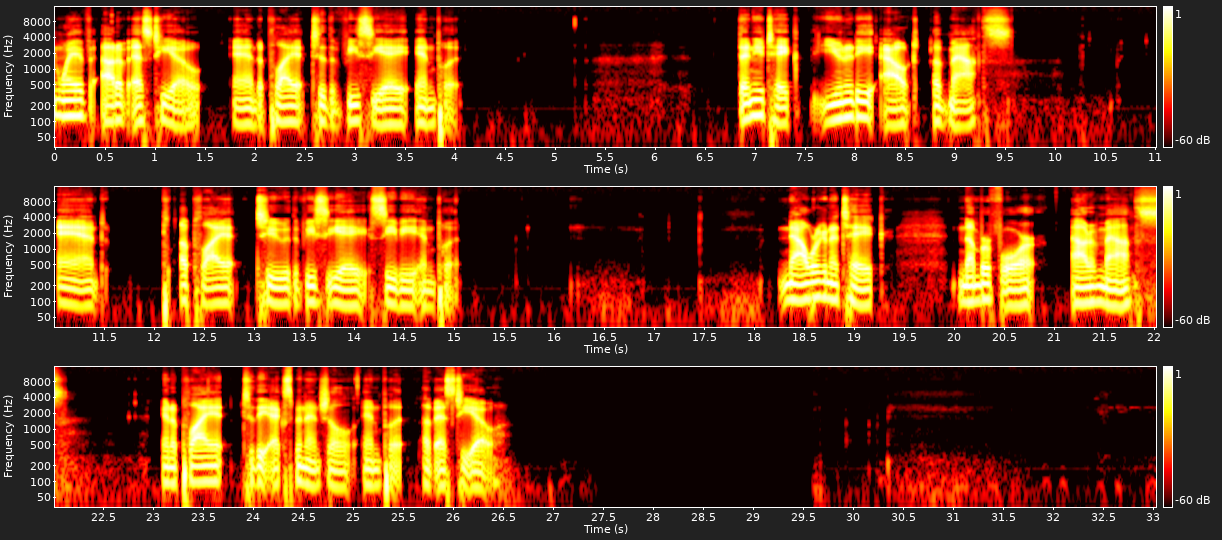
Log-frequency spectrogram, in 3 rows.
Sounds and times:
Speech: 0.0 - 4.1, 6.8 - 9.6, 11.0 - 15.1, 18.2 - 19.4, 20.0 - 22.2, 23.1 - 26.6.

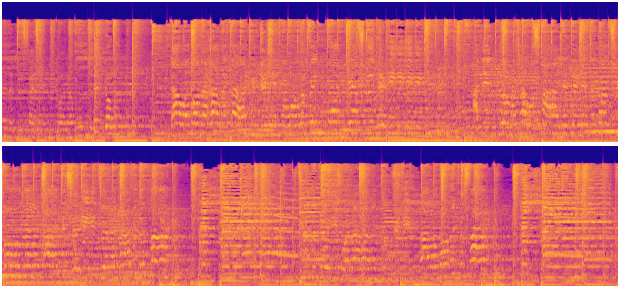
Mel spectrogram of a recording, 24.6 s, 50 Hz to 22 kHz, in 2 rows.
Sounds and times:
Music: 0.0 - 24.6.

